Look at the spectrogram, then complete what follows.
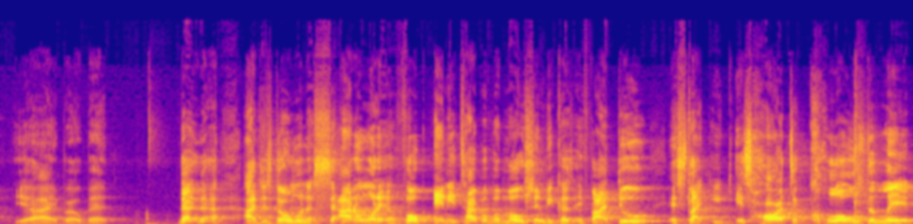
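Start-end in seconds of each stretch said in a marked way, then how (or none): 0.2-1.2 flat, toneless mutter, very low and softer. Speaker shows how he answers people when he gets upset, flat monotone. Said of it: "I'm real monotone because when I get upset".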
